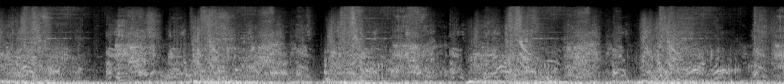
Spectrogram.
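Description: A magic shield hums and crackles with electricity.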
